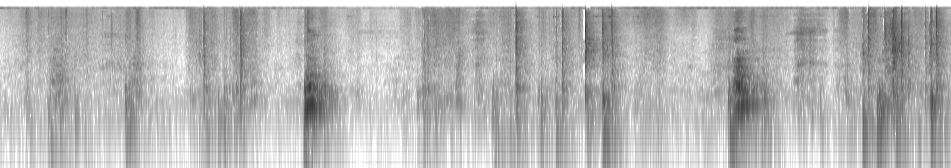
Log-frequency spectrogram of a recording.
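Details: Puppy fighting a broom indoors in a small room: a few short, harsh barks and growly yelps, two loud ones about four seconds apart, between bursts of scraping and rustling broom noise.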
